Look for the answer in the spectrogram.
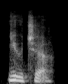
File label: "euchre", Indian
